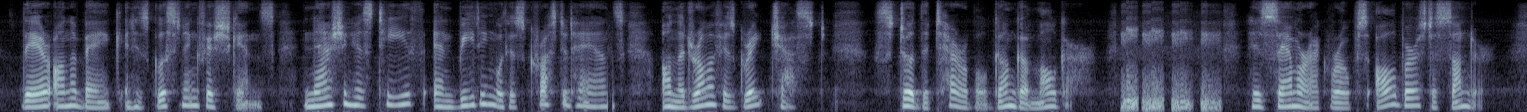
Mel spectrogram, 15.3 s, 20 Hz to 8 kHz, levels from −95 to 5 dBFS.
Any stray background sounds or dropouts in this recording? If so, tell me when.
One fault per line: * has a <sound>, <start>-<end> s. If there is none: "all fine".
* has a dropout, 6.1-6.1 s
* has a laugh, 11.2-12.2 s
